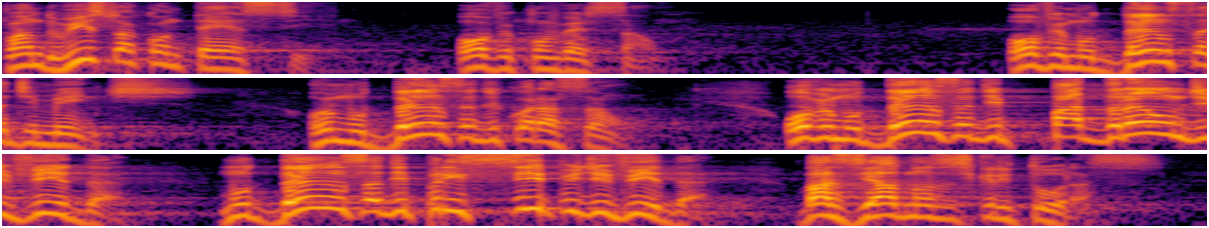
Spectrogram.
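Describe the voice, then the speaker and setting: Brazilian male pastor, high bright voice, emphatic sermon delivery, echoing church hall. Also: very animated, measured pace. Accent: Brazilian Portuguese. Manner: emphatic, repetitive preaching delivery. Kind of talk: sermon with storytelling. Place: church sanctuary.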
